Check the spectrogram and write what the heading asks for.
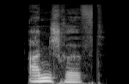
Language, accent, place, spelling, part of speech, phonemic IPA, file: German, Germany, Berlin, Anschrift, noun, /ˈanʃʁɪft/, De-Anschrift.ogg
- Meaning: an address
